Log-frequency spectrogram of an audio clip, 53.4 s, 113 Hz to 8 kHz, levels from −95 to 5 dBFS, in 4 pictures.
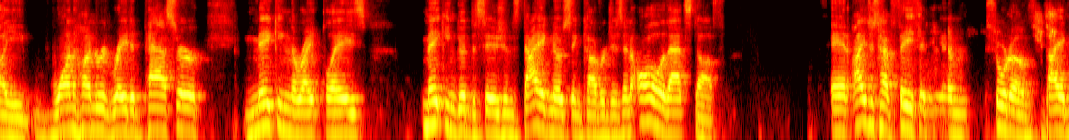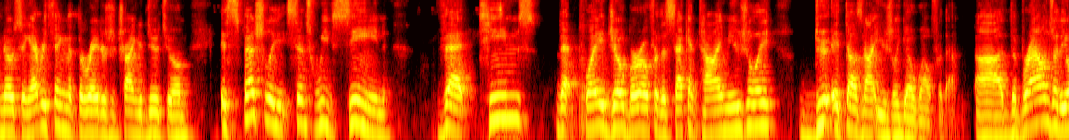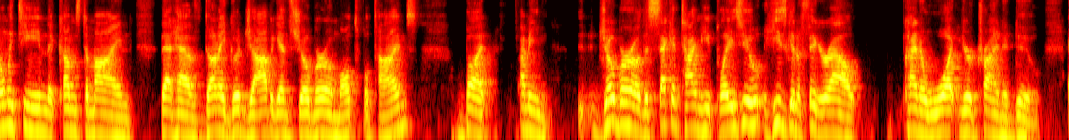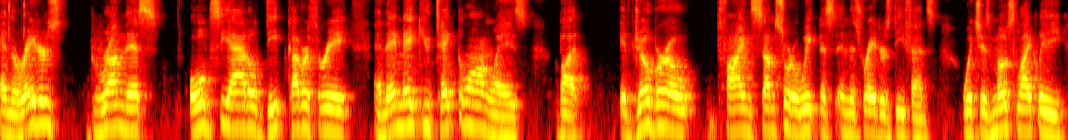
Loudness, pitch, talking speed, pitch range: -20 LUFS, 145 Hz, 160 wpm, 130-165 Hz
